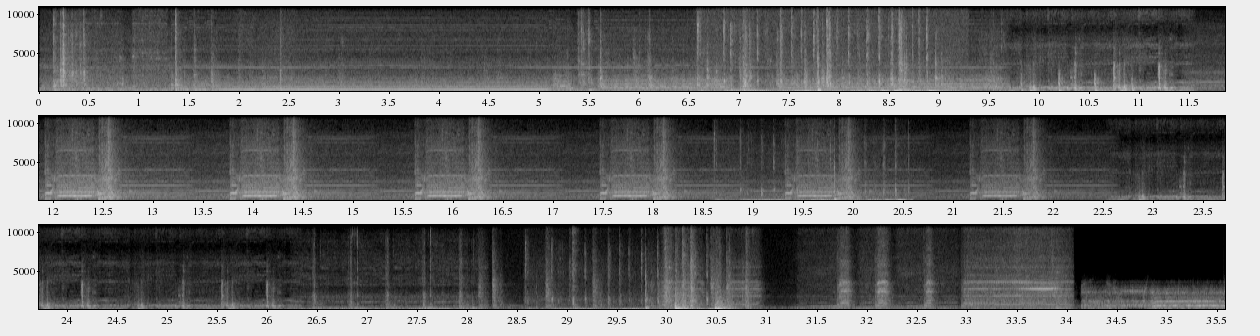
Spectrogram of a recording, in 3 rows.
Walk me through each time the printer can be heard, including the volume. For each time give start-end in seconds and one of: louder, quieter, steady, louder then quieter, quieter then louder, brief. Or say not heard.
0.0-35.5 quieter.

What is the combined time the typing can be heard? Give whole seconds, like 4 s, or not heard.
7 s.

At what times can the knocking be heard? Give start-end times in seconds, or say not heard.
9.8-11.0, 30.1-30.7.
